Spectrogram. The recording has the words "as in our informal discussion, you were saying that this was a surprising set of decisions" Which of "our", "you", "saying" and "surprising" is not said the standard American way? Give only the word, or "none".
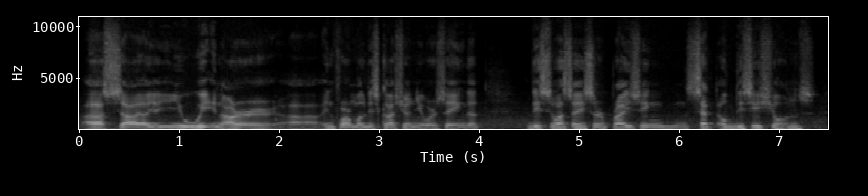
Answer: surprising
